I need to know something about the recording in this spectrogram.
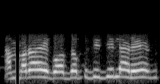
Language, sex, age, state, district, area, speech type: Odia, female, 60+, Odisha, Gajapati, rural, conversation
